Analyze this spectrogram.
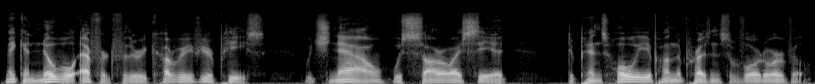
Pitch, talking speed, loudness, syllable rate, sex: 95 Hz, 185 wpm, -19 LUFS, 5.5 syllables/s, male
